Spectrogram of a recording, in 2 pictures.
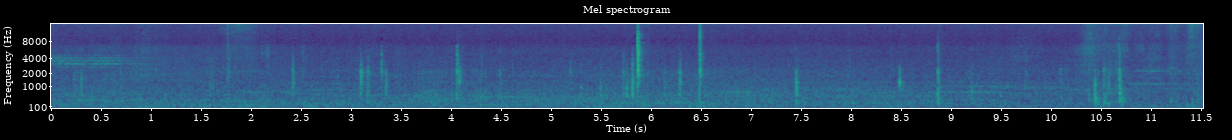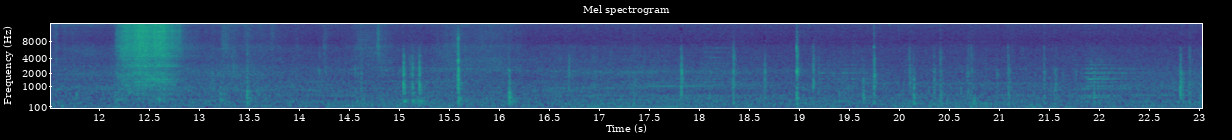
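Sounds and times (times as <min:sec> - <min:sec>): brief hiss: 0:12.2 - 0:13.0.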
